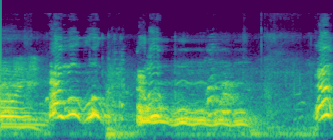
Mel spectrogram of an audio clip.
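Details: Chow Chow; bark; anger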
